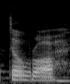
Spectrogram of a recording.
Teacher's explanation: ending here with a ta marbuta, just turn that into a ha with a sukun.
